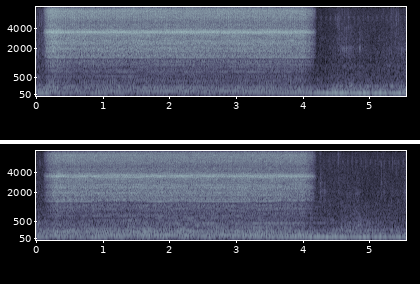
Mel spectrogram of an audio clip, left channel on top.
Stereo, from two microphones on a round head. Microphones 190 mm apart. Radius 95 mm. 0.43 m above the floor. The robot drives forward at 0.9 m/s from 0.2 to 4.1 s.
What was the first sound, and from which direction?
Only background noise.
